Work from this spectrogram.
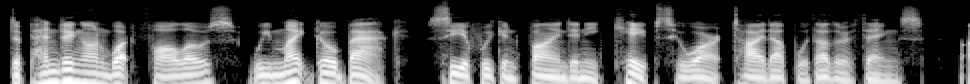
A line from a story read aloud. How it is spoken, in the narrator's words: I said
